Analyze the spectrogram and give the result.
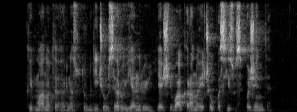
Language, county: Lithuanian, Marijampolė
